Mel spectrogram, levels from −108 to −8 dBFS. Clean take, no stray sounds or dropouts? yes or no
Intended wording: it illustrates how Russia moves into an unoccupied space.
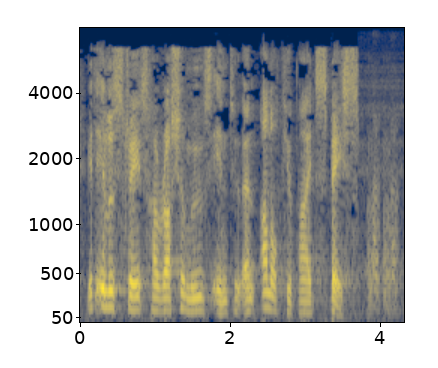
no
